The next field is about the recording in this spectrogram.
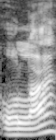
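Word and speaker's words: עולה: E na palavra hebraica, que é a utilizada por Moisés aqui, no Levítico, ela é uma palavra chamada olá, né? Olá, a sílaba tônica é o olá, e que ela significa aquilo que sobe.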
